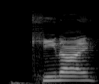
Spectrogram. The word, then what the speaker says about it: Kenai: Kenai, you said is how it's pronounced?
